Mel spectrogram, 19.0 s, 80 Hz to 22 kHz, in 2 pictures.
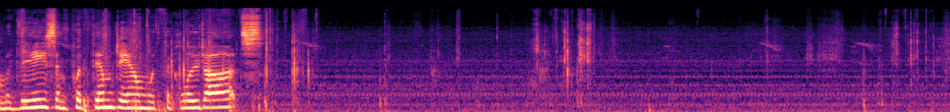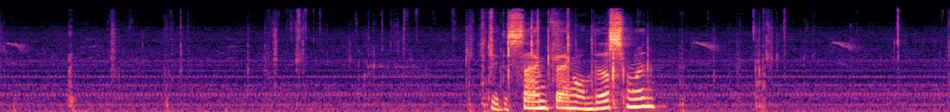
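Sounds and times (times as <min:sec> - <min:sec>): faint room hum: 0:00.0 - 0:19.0
scissors snipping paper: 0:14.2 - 0:16.1.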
